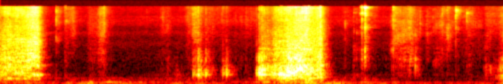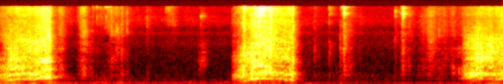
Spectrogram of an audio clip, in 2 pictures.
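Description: Fingers with long nails pinch the pull of a green nylon zipper on a small floral canvas pouch and zip it back and forth. Several raspy, bright zipping strokes of about half a second each are separated by quiet pauses with faint small clicks and rubs. The sound is soft and close, with little low end.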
